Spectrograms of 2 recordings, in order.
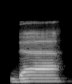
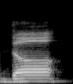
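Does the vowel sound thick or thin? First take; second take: thin; thick. First: The vowel is light and thin, like a. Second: The vowel is heavy and thick, like o. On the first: The speaker calls it right. "Tipis bunyi alifnya" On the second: The speaker calls it wrong. "Tidak boleh do"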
